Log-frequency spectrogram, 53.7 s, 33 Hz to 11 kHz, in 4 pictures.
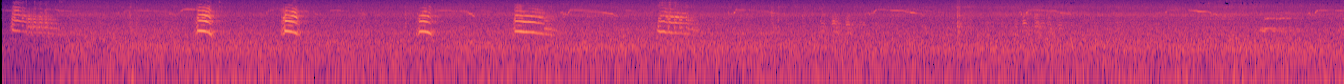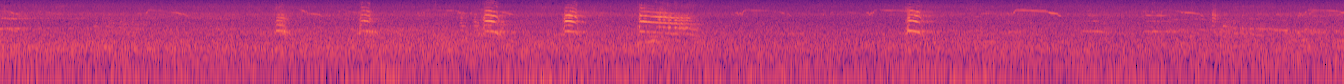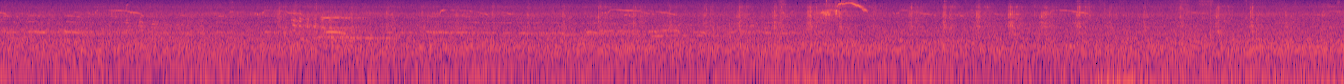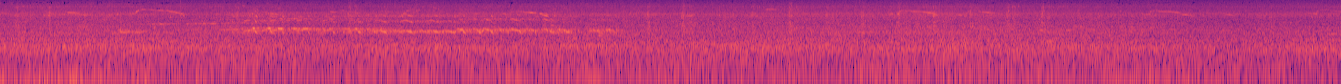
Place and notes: Seagulls at West Bay
hear waves in distance and someone repairing their boat. WLD 2011
Bridport, Dorset, UK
